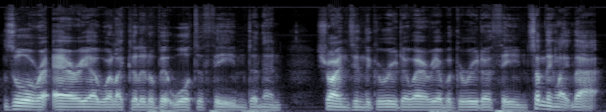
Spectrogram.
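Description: A man with a heavily creaky, lowish voice chats as a podcast co-host. His delivery is conversational and informal, the sort used for talking games over with friends. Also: flat delivery, brisk. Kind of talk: casual gaming podcast discussion.

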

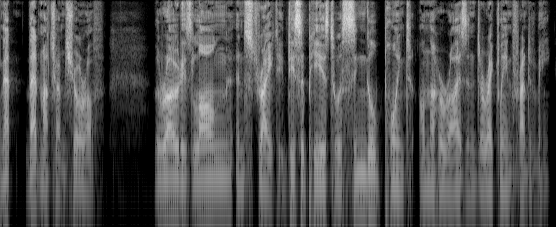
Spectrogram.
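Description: A man's voice: deep voice, fairly bright tone, no room sound, clean studio sound. A man hosting a podcast and reading literary stories in a reflective, conversational way. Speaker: podcast host.

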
